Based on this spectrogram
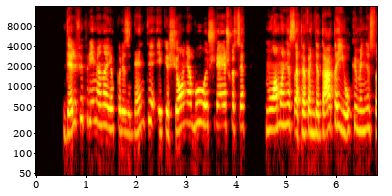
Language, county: Lithuanian, Kaunas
